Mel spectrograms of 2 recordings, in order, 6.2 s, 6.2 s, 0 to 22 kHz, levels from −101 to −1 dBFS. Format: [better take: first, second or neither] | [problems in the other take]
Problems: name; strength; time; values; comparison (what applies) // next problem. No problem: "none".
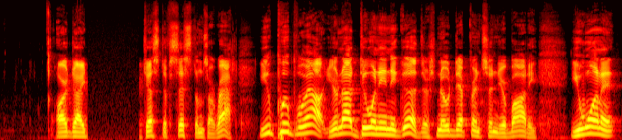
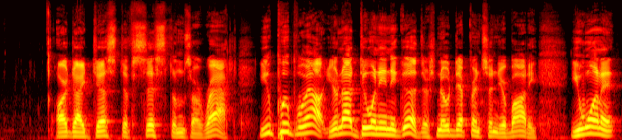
second | audio freezing; at 1 s for 0.5 s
